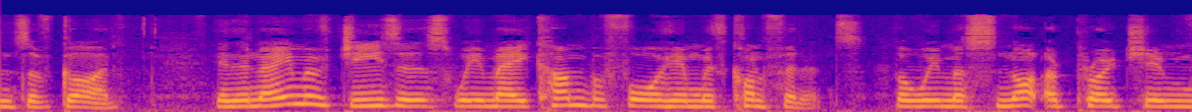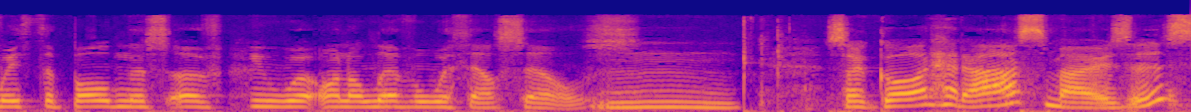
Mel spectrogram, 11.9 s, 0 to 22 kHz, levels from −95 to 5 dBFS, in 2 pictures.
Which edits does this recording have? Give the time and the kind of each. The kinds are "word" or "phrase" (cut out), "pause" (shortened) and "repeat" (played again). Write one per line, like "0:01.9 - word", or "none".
0:04.4 - pause
0:07.2 - phrase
